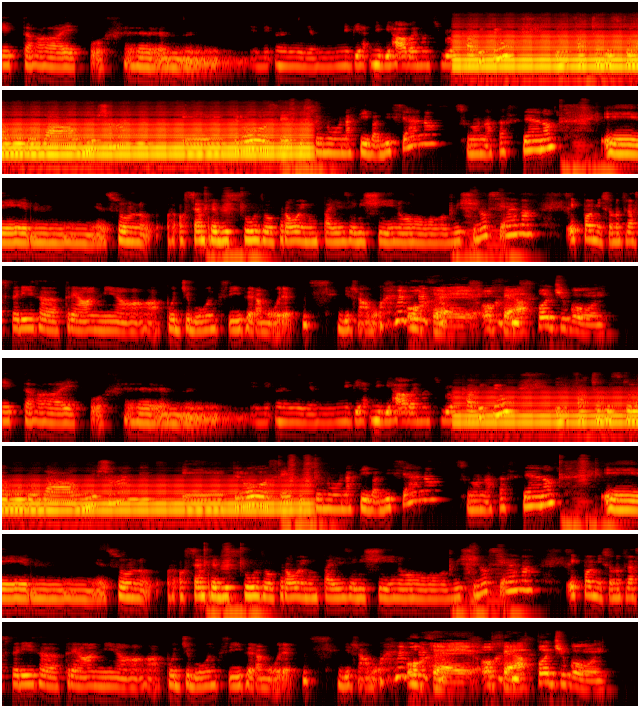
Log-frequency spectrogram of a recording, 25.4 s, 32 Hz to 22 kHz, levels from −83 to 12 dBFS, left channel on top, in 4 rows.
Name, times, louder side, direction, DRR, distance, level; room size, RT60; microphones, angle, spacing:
voice 1, 0.0-7.9 8.2-10.7 11.0-23.5 24.2-24.3, left 1 dB, 25° left, 0.8 m, -29 dB
sound 1, 4.5-9.5, left 5 dB, 65° left, 0.3 m, -22 dB
sound 2, 9.1-9.7 11.9-12.5 14.7-15.4 17.2-17.9, right 1 dB, 20° right, 3.4 m, -42 dB
voice 2, 23.1-25.1, right 3 dB, 35° right, 1.8 m, -27 dB
7.9 x 4.8 x 4.4 m
head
